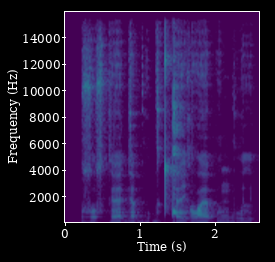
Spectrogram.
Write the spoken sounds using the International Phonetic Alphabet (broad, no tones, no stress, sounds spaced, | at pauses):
z o s k ɛ ɡ ɛ bʱ u ɡ ɯ t ǃ ɛ ʎ lˠ ɛ p ɯ m b u lʲ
